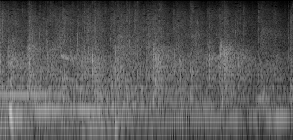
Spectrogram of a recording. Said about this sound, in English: Amen to that, right? You can clap if you want. We can be excited about that.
